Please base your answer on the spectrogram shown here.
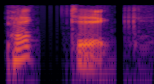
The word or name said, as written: pectic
